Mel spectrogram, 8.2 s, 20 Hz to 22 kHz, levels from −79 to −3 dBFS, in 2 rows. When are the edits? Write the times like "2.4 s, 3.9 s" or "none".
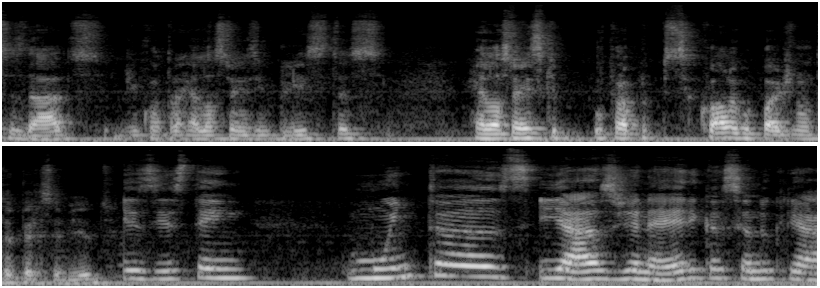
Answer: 4.6 s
